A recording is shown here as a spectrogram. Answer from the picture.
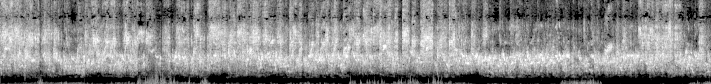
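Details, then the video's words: Morning chorus of cheerful budgies: continuous overlapping chirps and warbles from many birds, with repeated low rumbling thumps and bursts of background noise beneath the chatter. "Budgie Morning Sounds: Wake Up to the Beautiful Chirps of Happy Parakeets!"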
